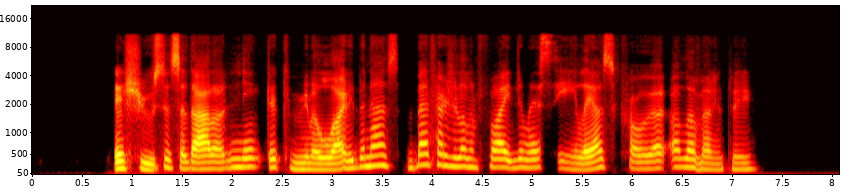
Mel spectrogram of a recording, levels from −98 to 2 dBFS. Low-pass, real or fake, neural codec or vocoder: 10.8 kHz; fake; codec, 16 kHz in and 24 kHz out, 0.4 kbps, LongCat-Audio-Codec, four codebook decoder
